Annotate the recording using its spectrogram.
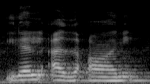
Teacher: الف لام کے بعد ہے نا حمرے کا حمزہ کر ہے تو الف کو چھوڑ کر لام کو لام سے ملا کر پڑھنا ہے. الف لام کے بعد زال کر ہے اور زال کا آواز آنا چاہیے، زا کا نہیں.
